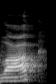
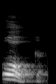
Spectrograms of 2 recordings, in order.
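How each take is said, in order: First: The L sound is pronounced in the word. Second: The L sound is silent in the word. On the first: The speaker calls it wrong. "It's not walk" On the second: The speaker calls it right. "ఇందులో ఎల్ silent లెటర్గా ఉందండి"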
